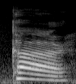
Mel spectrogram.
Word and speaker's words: car: Car, inglés americano, inglés británico, car, car. Se queda en la A larga, pero no pronuncia la R.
